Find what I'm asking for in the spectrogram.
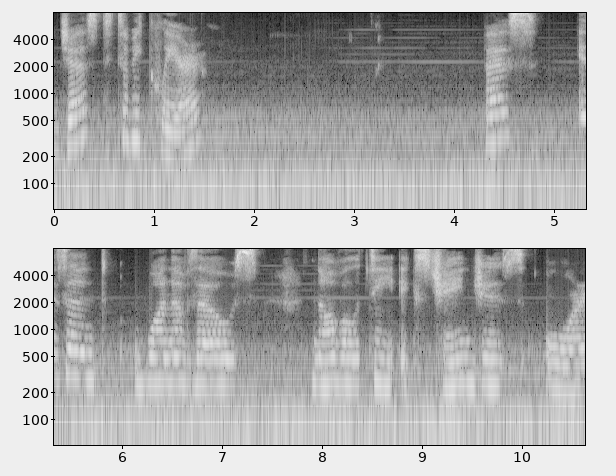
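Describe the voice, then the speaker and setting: Over clearly audible ambient noise, a woman performs an alien woman conducting an intimate ASMR interview. Her voice is on the high side and extremely slow. She is earnest and gently probing, leaving long, deliberate pauses between soft, hesitant phrases. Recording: clearly noisy background with ambience.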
